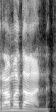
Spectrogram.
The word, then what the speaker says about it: रमदान: पूरा इलाका है ना, यहां पे हम लोग कहते हैं रमजान। वेराज जो अरब वर्ल्ड है और जो मिडल ईस्ट का बाकी पार्ट है, वहां पे वो लोग कहते हैं रमदान। तो प्रोनाउंसिएशन का फर्क है, बाकी Ramzan रमदान they are both the same.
